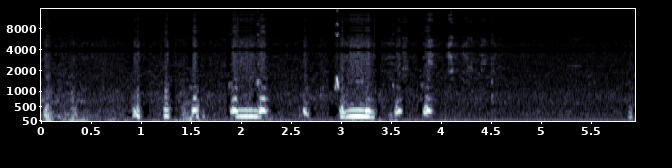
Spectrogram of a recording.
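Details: A Great Horned Owl, one of a mated pair (male and female) raising a young, still-blind owlet in March, gives deep, soft hoots: a few quick short notes, two longer drawn-out hoots a second apart, then a final short pair.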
